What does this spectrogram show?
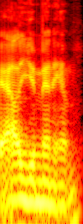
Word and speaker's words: aluminum: It's got the aluminum heads, or as the British say, aluminium.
